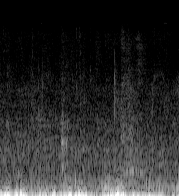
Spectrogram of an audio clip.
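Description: Footsteps and irregular thuds on a wooden stage floor, the loudest about a second and a half in.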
